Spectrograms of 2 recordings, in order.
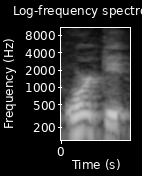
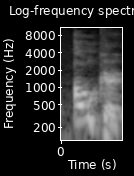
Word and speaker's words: ochre: I think that's how you say it. I always want to say orchid or orchard or okra or something. But ochre colorway.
